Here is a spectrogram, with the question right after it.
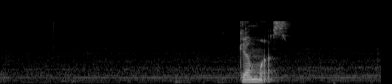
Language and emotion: Russian, neutral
